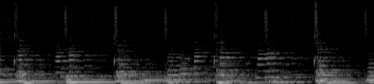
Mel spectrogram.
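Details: Brass-led band music with a steady rhythmic beat and swelling horn chords, no animal voice present.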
